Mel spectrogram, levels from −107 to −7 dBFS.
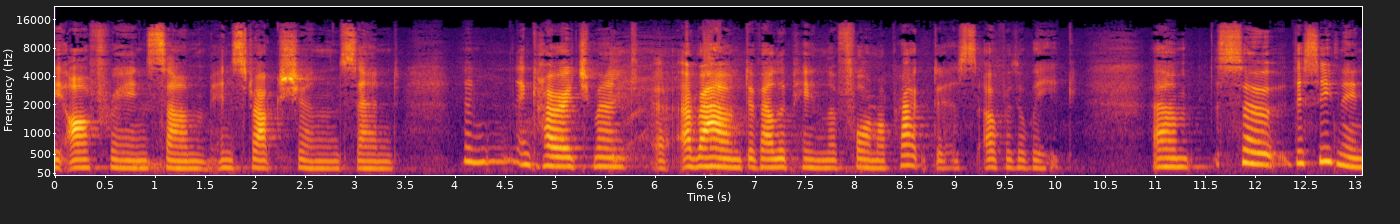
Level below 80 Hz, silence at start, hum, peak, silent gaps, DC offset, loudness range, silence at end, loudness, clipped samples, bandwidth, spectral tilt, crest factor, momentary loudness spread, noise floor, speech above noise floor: -70 dBFS; 0 s; none; -2 dBFS; none; under 0.1%; 8 LU; 0 s; -23 LUFS; under 0.1%; 16 kHz; -2 dB/octave; 22 dB; 19 LU; -46 dBFS; 22 dB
